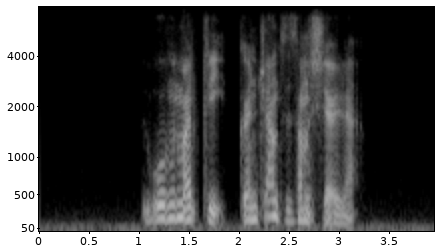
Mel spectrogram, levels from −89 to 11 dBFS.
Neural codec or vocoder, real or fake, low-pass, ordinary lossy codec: autoencoder, 22.05 kHz, a latent of 192 numbers a frame, VITS, trained on many speakers; fake; 7.2 kHz; Opus, 24 kbps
